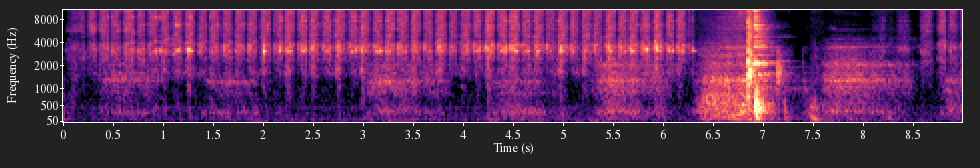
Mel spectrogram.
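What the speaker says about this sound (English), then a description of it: "which I'm just going to do by just giving it a little run over with some Scotch-Brite" Scotch-Brite pad rubbed over Sig Sauer P226 grips, a steady close scratchy scrubbing in quick repeated strokes, with a brief sharper scrape near the end before the rubbing eases.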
